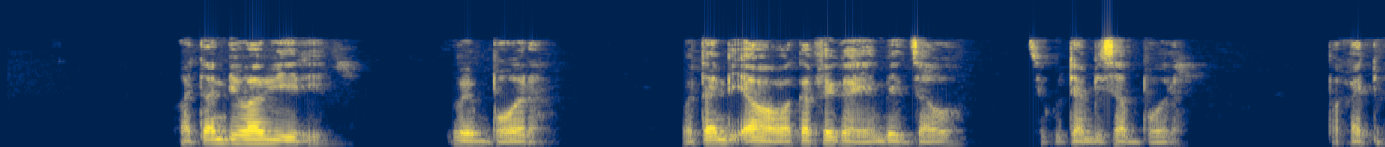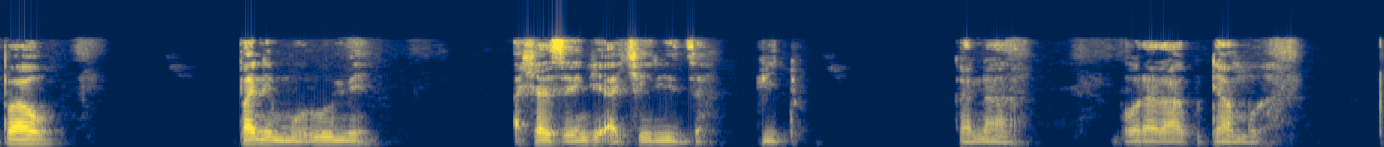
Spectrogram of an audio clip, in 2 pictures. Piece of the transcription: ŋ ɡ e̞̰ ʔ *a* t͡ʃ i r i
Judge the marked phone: correct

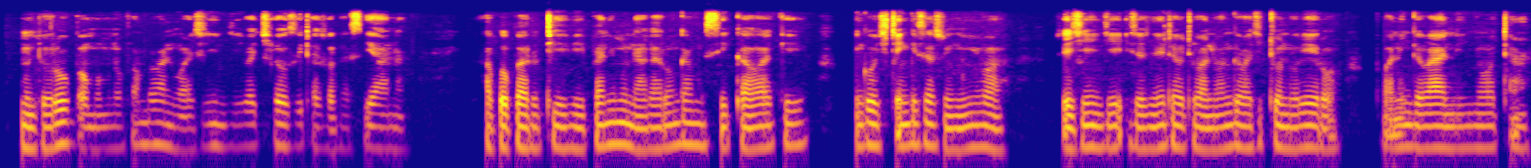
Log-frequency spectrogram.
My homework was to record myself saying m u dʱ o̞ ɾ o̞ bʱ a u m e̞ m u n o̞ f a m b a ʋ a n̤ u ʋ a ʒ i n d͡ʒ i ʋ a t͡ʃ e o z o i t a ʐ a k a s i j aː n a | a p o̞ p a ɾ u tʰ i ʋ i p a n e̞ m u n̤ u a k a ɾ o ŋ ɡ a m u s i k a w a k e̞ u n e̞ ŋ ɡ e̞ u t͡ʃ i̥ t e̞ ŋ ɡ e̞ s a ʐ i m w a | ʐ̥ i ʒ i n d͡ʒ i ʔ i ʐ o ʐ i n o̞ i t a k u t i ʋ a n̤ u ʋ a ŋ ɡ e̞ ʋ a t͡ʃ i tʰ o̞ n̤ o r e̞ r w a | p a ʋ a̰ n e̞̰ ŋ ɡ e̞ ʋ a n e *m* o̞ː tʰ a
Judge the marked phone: incorrect: ɲ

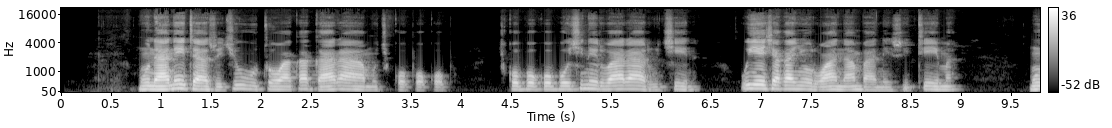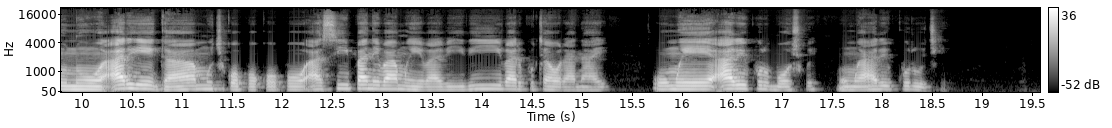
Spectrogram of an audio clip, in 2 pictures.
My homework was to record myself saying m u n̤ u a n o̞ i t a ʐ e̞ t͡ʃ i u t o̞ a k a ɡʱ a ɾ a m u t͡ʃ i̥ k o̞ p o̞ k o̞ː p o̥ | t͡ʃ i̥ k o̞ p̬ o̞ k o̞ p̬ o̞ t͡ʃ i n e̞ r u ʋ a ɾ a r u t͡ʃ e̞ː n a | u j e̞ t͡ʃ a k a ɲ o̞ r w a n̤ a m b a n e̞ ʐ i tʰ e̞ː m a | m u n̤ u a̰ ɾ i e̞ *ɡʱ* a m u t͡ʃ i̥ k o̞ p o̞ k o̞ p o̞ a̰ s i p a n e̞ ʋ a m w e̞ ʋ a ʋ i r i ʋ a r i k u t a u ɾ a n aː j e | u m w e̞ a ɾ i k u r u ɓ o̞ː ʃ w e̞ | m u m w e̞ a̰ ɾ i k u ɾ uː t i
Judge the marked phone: correct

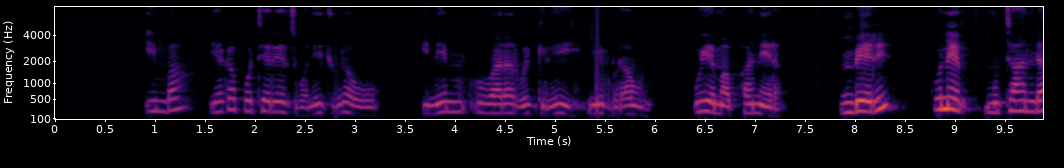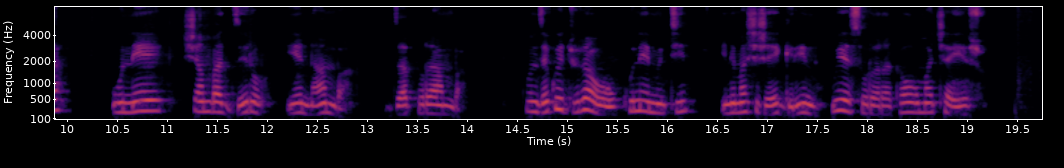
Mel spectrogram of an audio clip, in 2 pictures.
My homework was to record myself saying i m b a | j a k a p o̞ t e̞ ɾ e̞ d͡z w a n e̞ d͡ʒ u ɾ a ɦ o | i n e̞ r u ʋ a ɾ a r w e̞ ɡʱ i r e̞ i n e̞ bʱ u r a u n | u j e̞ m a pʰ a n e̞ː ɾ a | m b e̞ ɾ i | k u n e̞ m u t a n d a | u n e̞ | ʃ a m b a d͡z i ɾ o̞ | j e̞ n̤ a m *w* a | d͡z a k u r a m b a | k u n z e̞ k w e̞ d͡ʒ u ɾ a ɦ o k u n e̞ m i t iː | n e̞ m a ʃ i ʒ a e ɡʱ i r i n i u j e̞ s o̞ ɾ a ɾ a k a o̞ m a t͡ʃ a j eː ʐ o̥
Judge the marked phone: incorrect: b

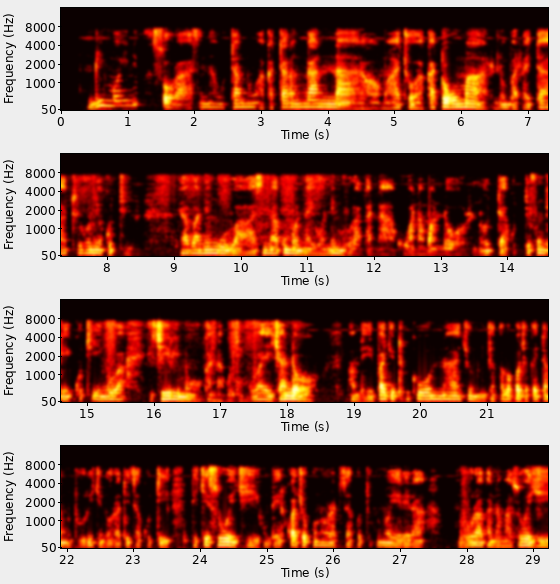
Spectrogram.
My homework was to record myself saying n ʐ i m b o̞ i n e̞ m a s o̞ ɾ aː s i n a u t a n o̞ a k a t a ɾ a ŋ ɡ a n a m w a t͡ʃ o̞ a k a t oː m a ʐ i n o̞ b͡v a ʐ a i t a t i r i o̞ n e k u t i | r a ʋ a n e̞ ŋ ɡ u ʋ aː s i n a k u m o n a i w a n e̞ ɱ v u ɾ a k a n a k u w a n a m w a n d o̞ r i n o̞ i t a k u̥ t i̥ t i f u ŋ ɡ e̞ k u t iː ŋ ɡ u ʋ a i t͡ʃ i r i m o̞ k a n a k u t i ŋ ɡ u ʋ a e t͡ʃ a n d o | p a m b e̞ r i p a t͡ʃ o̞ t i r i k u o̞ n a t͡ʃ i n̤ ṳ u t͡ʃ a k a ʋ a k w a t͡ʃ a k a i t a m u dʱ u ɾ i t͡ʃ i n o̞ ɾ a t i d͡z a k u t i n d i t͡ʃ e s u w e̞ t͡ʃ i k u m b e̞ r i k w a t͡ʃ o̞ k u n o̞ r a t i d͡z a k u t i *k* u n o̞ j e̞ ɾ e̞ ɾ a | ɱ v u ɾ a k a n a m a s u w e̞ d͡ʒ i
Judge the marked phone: correct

